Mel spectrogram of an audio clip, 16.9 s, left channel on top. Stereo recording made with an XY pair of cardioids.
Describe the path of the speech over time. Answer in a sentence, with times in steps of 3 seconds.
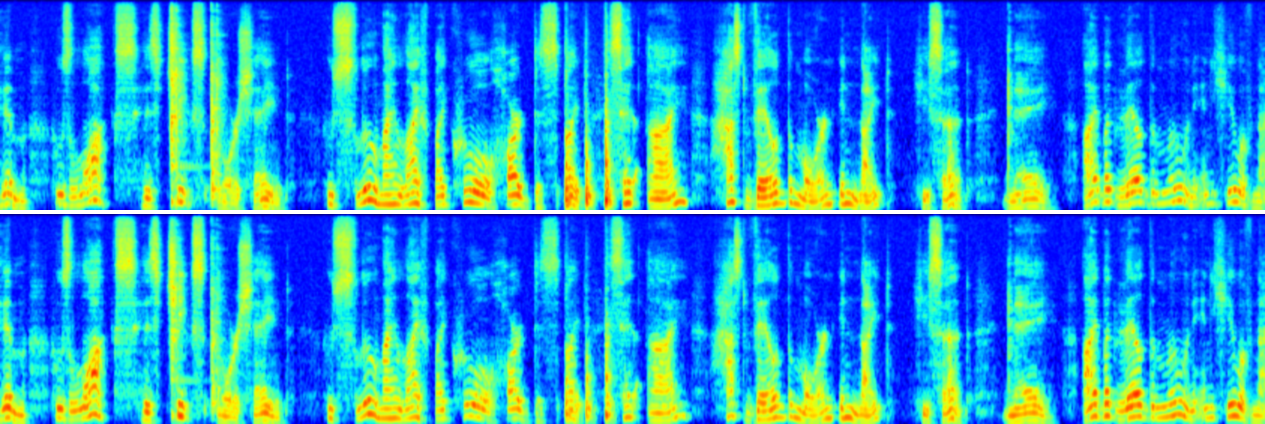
In this clip you hear the speech on the right from 0 s, in the centre from 3 s, on the left from 6 s, in the centre from 9 s and on the right from 12 s.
